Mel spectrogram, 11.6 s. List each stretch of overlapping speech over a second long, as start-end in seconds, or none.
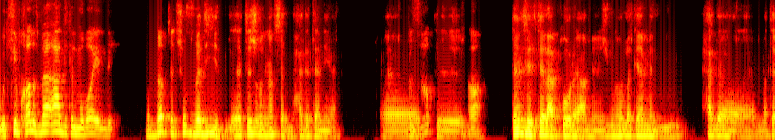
none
